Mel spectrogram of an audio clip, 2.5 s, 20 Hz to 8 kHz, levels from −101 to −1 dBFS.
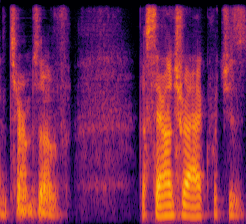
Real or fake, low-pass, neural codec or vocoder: fake; 7.2 kHz; vocoder, 22.05 kHz, 80 mel bands, HiFi-GAN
